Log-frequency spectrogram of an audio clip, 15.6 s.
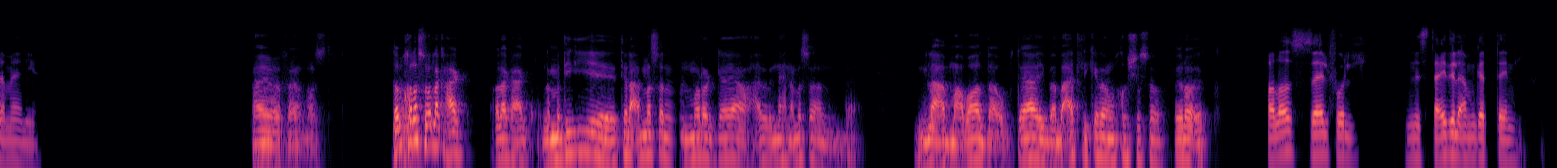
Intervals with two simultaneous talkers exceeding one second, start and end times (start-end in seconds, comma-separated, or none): none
